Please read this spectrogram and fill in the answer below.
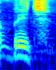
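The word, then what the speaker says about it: bridge: तापर आसला ब्रिज। ब्रिज रे पिला माने ब्रिज पढ़ला बेले डी उच्चारण आसुना। D letter उच्चारणटा आसुना।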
